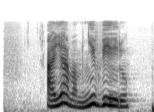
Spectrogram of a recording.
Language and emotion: Russian, angry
